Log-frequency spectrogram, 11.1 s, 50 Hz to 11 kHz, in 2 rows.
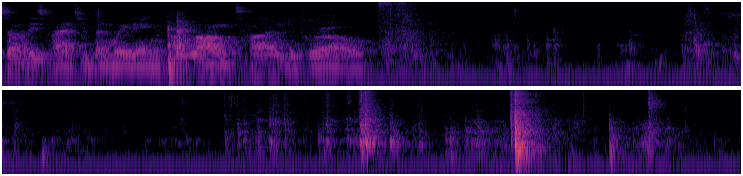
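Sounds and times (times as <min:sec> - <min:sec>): tape tearing: 0:06.8 - 0:10.7.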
